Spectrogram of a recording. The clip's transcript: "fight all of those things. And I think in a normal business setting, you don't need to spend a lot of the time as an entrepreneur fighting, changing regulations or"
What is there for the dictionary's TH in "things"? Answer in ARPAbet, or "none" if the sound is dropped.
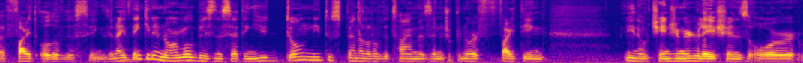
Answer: TH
